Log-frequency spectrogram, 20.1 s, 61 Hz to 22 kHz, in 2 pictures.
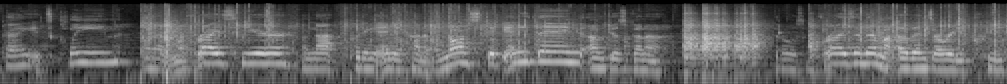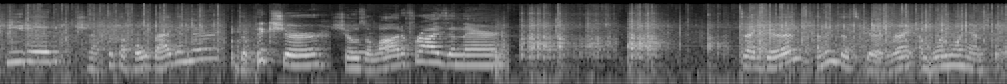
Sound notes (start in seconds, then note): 3.3 fries clatter; 11.7 fries clattering; 16.4 bag crinkling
